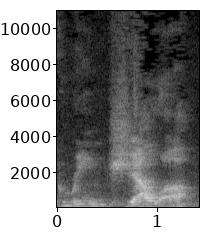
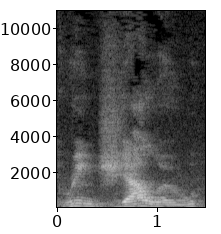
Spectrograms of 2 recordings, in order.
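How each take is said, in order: First: The second word ends with an 'ah' sound. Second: The second word ends with an 'oh' sound. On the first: "I could pronounce it green jella" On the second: "I can pronounce it green jello"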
